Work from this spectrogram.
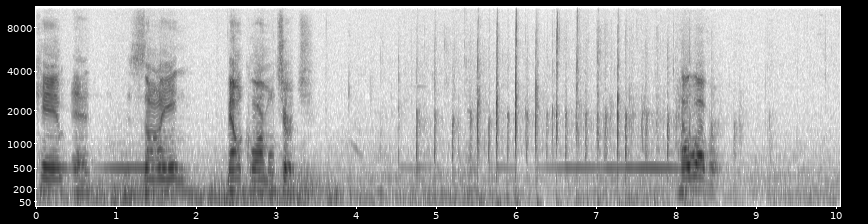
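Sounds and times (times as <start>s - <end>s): people clapping: 3.9s - 9.3s.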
